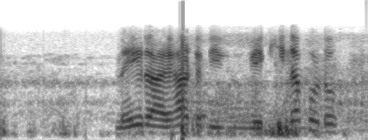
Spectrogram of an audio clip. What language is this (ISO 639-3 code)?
pan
